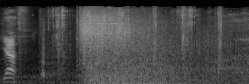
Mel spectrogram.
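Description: A sword slashes with a heavy crash.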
